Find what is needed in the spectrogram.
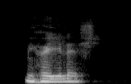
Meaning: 1. a commune of Buzău County, Romania 2. a village in Mihăilești, Buzău County, Romania 3. a town in Giurgiu County, Romania
- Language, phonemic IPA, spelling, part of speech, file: Romanian, /mihəjl̪eʃt̪ʲ/, Mihăilești, proper noun, LL-Q7913 (ron)-Mihăilești.wav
